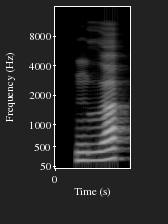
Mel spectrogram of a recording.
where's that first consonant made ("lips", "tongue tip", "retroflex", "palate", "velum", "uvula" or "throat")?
velum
